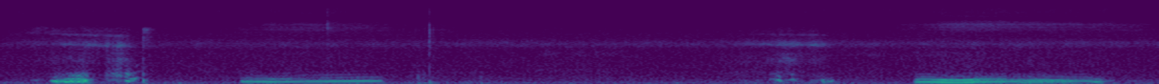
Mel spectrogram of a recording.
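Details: Labradoodle dog sleeping deeply in a relaxed pose, snoring and sleep-talking: low rumbling snores with a few soft snorts and sleep noises between; ordinary sleep snoring.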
